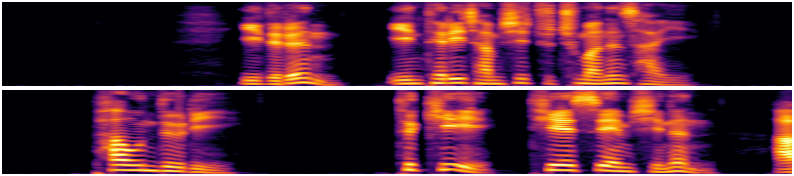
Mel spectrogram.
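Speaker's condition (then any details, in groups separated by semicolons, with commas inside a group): No condition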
